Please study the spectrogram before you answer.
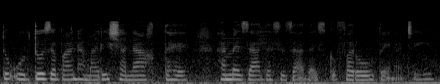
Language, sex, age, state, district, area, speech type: Urdu, female, 18-30, Telangana, Hyderabad, urban, spontaneous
